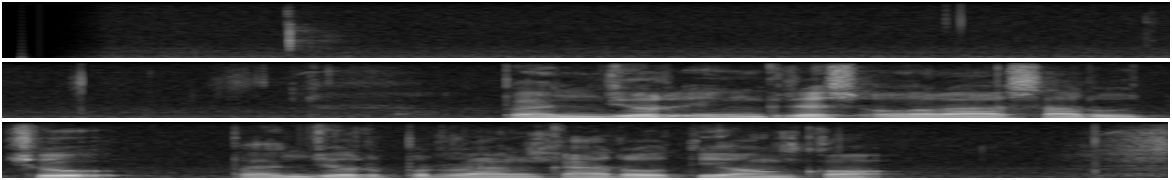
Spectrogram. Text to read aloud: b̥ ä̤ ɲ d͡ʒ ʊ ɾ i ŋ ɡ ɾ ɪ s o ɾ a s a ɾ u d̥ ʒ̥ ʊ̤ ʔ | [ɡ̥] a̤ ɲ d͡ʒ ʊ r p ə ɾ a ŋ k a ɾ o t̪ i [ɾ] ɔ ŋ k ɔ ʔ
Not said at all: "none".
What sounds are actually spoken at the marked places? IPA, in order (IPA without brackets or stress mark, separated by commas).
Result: b̥, none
